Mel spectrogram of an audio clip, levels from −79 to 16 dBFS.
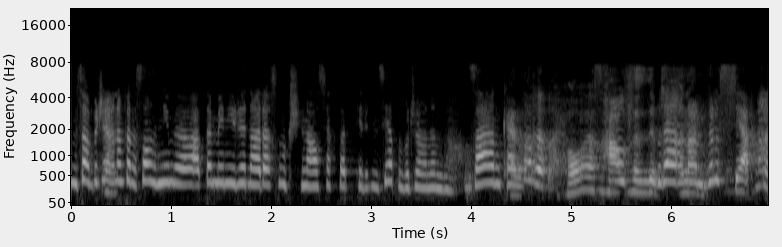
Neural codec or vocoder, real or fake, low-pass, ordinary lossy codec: codec, 16 kHz, 0.5 kbps, X-Codec, WavLM features, trained on Multilingual LibriSpeech; fake; none; none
